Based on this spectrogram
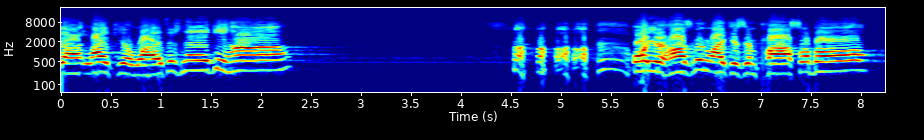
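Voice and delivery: hammed-up Valley Girl voice; Valley Girl talk. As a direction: tease the congregation like a Valley Girl. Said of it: "people sound just like the valley creatures".

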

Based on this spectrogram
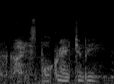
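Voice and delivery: hushed whisper, pretending to be awestruck; mimicked awed whisper. Preacher mimics people who take it personally, stage whisper. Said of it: "people take that and say".

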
